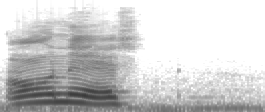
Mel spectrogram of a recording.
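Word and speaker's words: honest: ऑनेस्ट लिखते हैं, आ लिखते हैं, शुरू होता है अंग्रेजी का वर्ड्स एच से, लेकिन उच्चारण में लिखते हैं ऑनेस्ट, स्वर ध्वनि से प्रारंभ होता है, इसीलिए एन का प्रयोग होता है।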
